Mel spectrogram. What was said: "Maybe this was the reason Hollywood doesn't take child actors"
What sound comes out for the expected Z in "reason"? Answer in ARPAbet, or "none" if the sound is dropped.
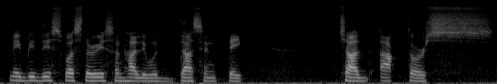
S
